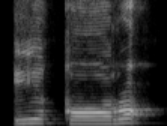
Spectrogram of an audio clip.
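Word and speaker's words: اقرأ: Di sini hamzah sukun. Iqra. Iqra. Nah, langsung. Tidak boleh iqra. Gimana ya bacanya? Kemarin yang salah itu. Iqra. Iqra. Jadi agak-agak semi ain ya, nggak boleh.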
